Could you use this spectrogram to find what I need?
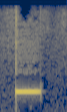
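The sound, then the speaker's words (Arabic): A telephone line tone after a call-in caller is cut off: one clean, steady, mid-pitched beep lasting about half a second, then quiet, with no voices. “اتصال انقطع”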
